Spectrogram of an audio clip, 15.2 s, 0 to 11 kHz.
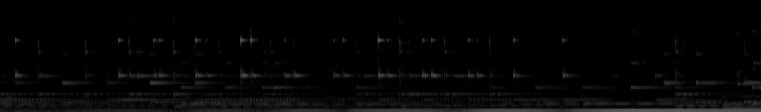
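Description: Frosted crystal singing bowl tuned to A3 being rimmed with a wand, its low steady tone swelling louder through the second half, under the light, random tinkling of a handheld harmony chime.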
